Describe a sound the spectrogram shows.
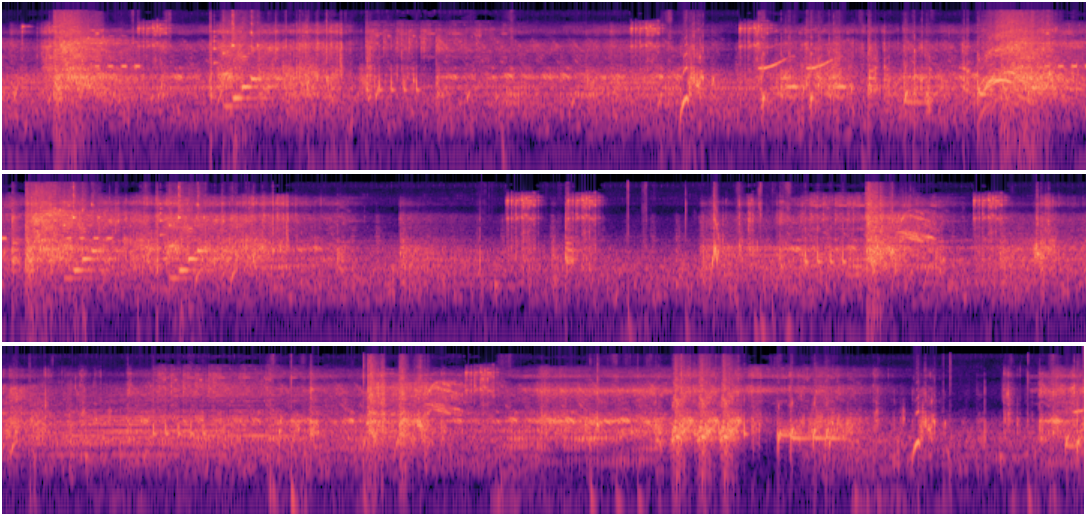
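Electronic zaps and coin chimes ring out repeatedly.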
